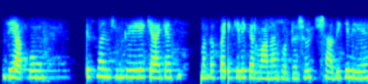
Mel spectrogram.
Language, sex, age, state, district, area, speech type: Hindi, female, 30-45, Madhya Pradesh, Harda, urban, conversation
